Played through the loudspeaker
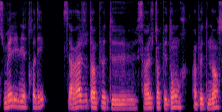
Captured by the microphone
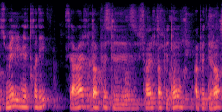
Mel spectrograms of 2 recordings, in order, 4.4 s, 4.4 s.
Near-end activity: present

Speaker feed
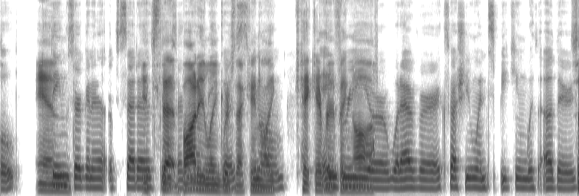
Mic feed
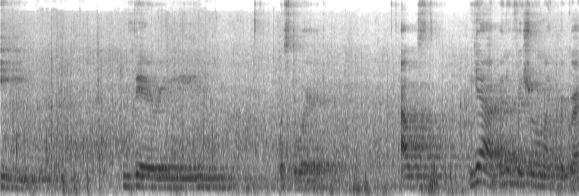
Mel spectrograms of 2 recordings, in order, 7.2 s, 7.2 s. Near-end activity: present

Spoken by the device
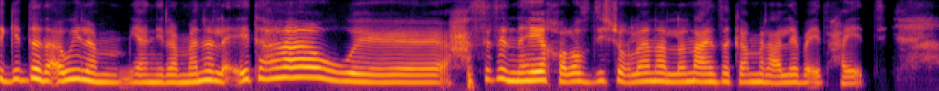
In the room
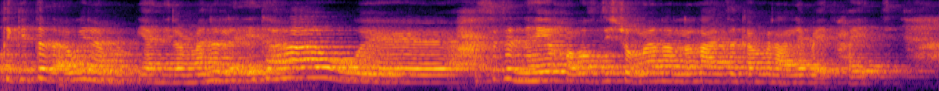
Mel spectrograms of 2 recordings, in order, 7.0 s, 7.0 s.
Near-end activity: none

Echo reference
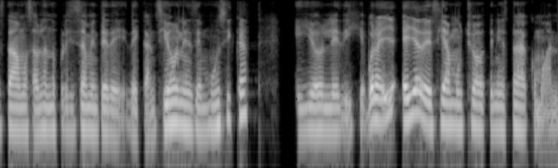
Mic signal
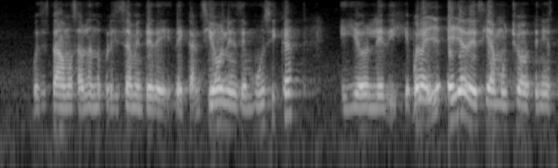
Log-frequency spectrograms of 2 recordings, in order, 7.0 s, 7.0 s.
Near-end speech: none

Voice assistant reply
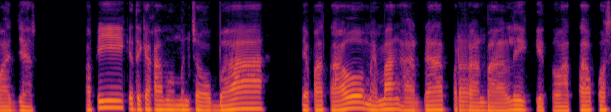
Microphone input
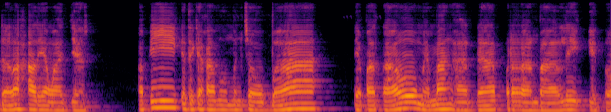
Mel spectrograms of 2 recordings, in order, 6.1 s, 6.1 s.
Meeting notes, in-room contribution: none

